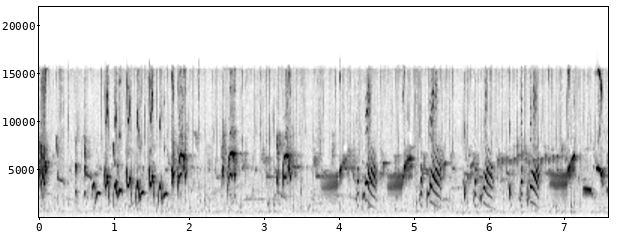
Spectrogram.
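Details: Reed warbler song used to train young magpie-robins: bursts of rapid chirping and dry ticks separated by brief quieter gaps, with clusters of sharp descending squeaks.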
